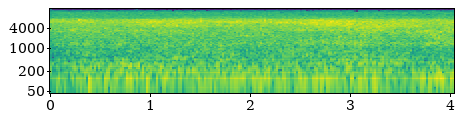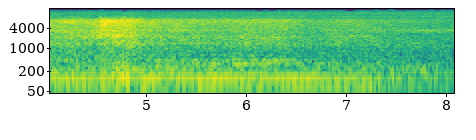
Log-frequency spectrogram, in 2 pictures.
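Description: Low hum of a motor vehicle's engine passing by, growing louder toward the middle and fading near the end, with a brief rustling rush partway through.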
